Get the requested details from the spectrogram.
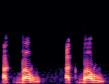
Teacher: حمزہ اور کاف دونوں پتلے، با پتلا، آگے را موٹا، اکبرو نہیں، اور بہت سے لوگ اکبارو بولتے ہیں، اکبارو بھی نہیں، اکبرو، را موٹا۔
